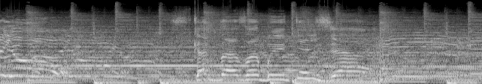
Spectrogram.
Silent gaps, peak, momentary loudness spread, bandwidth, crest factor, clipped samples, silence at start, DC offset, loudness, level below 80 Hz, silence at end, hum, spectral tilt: none; 0 dBFS; 4 LU; over 20 kHz; 10 dB; 0.3%; 0 s; under 0.1%; -11 LUFS; -20 dBFS; 0 s; none; -4.5 dB/octave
